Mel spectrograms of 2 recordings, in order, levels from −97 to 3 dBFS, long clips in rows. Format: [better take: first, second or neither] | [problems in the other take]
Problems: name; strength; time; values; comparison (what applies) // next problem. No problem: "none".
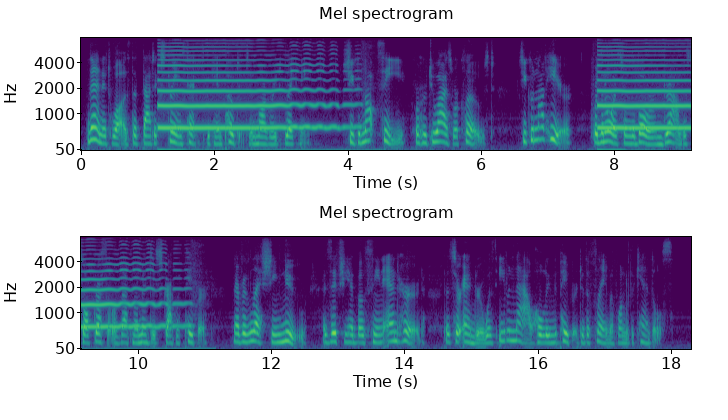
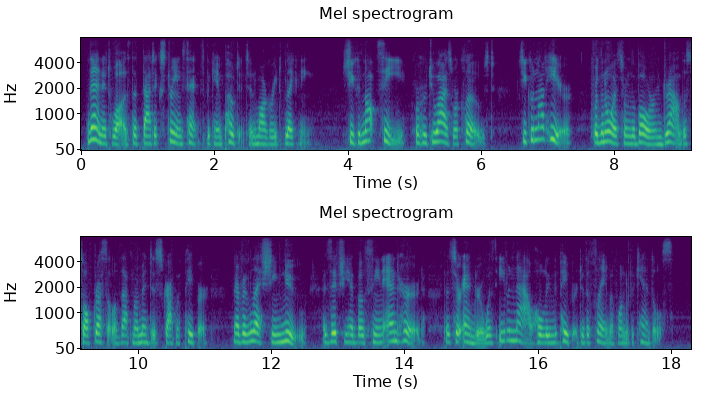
second | background sound (Wind instrument, woodwind instrument); 4 dB above the speech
